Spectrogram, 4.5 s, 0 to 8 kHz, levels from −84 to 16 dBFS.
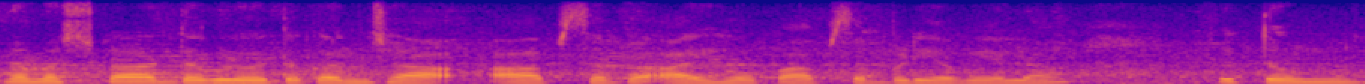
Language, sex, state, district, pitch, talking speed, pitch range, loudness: Garhwali, female, Uttarakhand, Tehri Garhwal, 230 Hz, 210 wpm, 215-245 Hz, -16 LUFS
